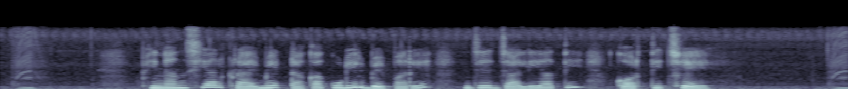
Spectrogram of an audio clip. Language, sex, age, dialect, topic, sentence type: Bengali, female, 25-30, Western, banking, statement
